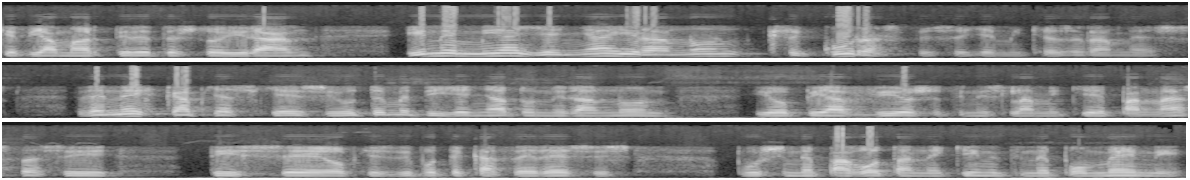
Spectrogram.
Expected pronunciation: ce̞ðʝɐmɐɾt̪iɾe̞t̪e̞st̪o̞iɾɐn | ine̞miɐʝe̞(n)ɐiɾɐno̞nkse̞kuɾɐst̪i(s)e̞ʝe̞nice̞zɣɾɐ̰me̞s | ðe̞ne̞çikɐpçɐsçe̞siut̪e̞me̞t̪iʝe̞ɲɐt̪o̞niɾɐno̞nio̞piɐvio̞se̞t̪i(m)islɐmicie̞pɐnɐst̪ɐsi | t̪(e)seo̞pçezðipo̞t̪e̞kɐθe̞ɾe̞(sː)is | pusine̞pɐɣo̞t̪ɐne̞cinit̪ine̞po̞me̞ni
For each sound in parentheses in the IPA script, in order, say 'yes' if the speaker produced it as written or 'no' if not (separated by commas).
no, yes, no, no, no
